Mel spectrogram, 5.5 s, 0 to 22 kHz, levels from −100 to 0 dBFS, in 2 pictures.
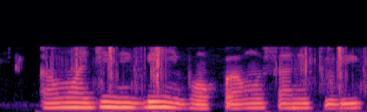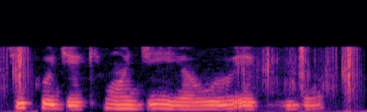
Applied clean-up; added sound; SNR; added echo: none; Rattle; 13 dB; none.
